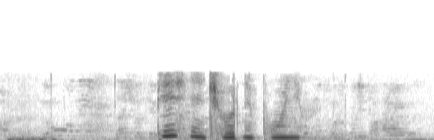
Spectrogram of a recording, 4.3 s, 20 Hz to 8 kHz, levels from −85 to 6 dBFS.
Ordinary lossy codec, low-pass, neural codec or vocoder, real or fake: AAC, 16 kbps; 7.2 kHz; none; real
